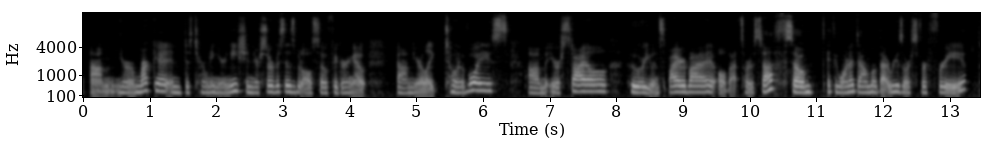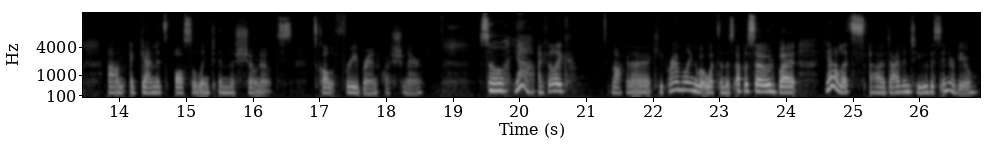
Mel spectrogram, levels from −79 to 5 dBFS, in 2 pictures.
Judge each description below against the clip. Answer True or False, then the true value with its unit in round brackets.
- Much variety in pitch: False (3.5 semitones)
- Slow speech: False (180 wpm)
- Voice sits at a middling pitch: False (215 Hz)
